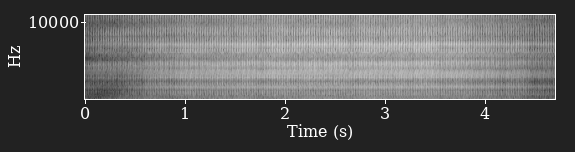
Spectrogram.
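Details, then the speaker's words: Driveline demonstration model driven by a constant-speed electric motor with exaggerated shaft angles, yokes realigned parallel so they are in phase. Steady, even hum at constant pitch with no throb; smooth, vibration-free rotation. "for vibration free operation the last element in a drive line must rotate at a constant speed now we'll put the yolks back in Phase by lining them up with the yolks parallel"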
